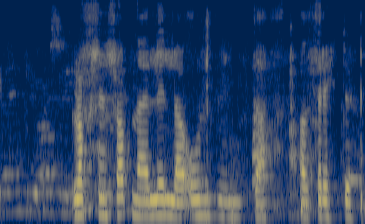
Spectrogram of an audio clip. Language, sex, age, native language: Icelandic, male, 12, Icelandic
